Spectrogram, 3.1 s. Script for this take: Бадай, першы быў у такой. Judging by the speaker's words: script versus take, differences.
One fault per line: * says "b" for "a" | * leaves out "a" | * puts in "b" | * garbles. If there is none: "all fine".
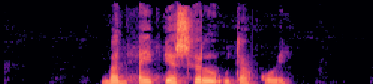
all fine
